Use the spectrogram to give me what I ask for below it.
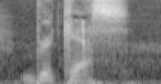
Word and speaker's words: Bricusse: The last name is Bricusse. It's pronounced Bricusse.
